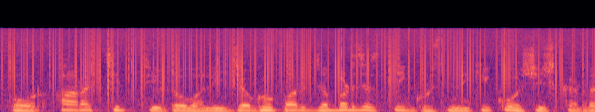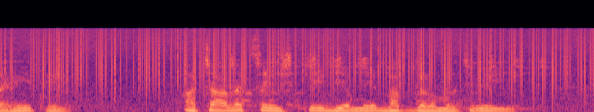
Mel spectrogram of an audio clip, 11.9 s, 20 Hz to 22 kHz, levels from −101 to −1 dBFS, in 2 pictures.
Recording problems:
wrong speed and pitch; too slow and too low; 0.5 times normal speed
echo of what is said; noticeable; from 7.5 s on; 250 ms later, 15 dB below the speech
high frequencies cut off; slight; nothing above 8 kHz
crackle, like an old record; loud; 4 dB below the speech
hiss; noticeable; throughout; 10 dB below the speech

